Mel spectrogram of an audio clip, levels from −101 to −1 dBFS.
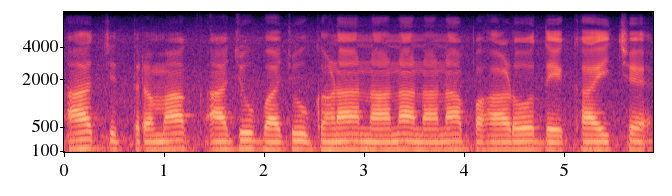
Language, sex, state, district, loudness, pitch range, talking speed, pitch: Gujarati, male, Gujarat, Gandhinagar, -18 LUFS, 115-125 Hz, 100 wpm, 120 Hz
